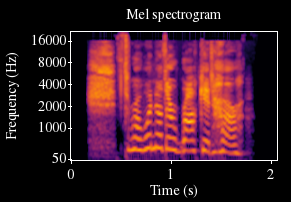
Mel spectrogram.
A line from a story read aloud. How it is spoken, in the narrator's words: Tina screamed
